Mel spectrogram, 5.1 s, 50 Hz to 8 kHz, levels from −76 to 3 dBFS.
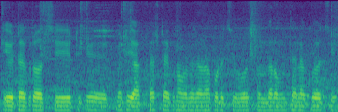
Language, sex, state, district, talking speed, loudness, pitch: Odia, male, Odisha, Khordha, 200 wpm, -17 LUFS, 110 Hz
